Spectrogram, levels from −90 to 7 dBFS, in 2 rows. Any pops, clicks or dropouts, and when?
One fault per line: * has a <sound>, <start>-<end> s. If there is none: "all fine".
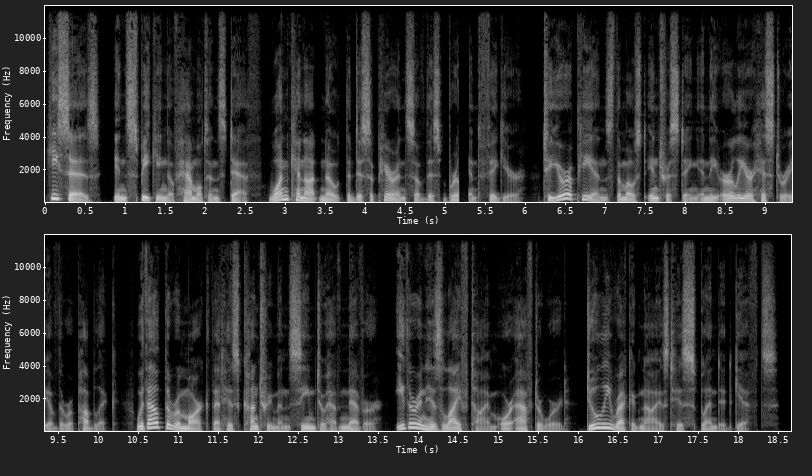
* has a dropout, 5.2-5.3 s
